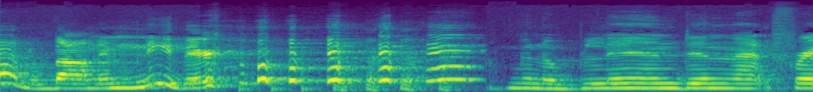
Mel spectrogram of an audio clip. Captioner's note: laughing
